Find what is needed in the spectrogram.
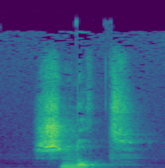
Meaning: snot, nasal mucus
- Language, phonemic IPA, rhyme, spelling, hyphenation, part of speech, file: Dutch, /snɔt/, -ɔt, snot, snot, noun, Nl-snot.ogg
